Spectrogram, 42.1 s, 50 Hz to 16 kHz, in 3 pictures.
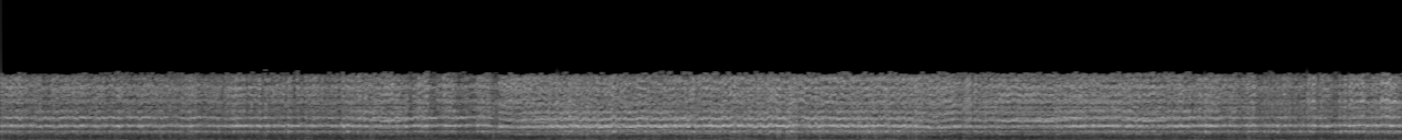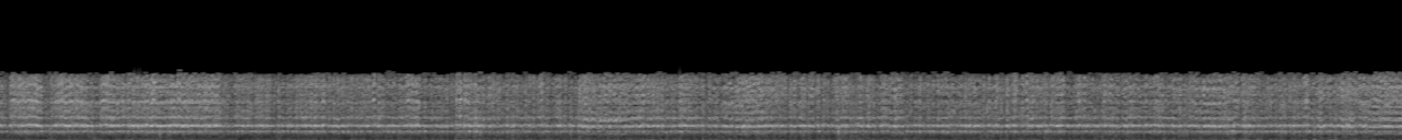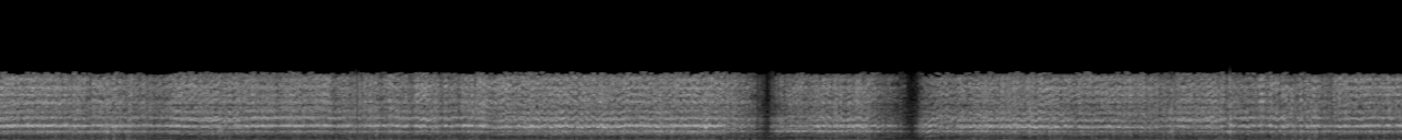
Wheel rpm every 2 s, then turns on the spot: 230, 230, 210, 200, 200, 220, 240, 240, 230, 230, 220, 230, 230, 230, 230, 230, 210, 150, 130, 200, 230.
none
